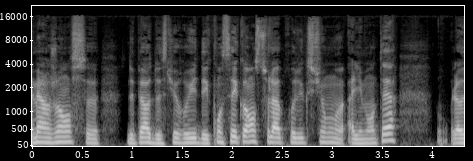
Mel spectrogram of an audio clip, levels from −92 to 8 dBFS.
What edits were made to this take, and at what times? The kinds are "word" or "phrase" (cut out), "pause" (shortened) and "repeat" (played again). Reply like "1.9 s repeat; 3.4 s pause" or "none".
1.3 s word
